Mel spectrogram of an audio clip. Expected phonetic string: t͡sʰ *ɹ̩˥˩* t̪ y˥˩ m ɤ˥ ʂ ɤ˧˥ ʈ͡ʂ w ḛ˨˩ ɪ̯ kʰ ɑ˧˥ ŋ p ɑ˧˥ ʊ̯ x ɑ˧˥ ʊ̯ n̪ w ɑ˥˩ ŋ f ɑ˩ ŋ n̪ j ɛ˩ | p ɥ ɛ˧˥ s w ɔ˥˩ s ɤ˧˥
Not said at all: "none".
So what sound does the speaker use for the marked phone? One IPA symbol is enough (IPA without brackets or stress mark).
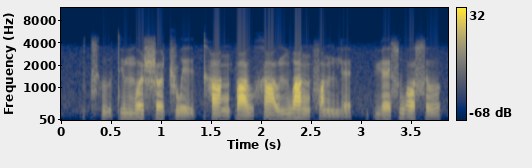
ɹ̩˨˩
